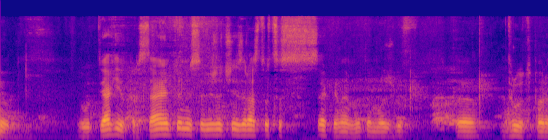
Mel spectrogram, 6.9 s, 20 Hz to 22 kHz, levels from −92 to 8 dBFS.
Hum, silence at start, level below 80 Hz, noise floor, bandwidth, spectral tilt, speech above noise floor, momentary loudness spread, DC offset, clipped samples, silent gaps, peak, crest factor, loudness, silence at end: none; 0 s; -74 dBFS; -50 dBFS; 14.5 kHz; -2 dB/octave; 26 dB; 17 LU; under 0.1%; under 0.1%; none; -4 dBFS; 22 dB; -24 LUFS; 0 s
